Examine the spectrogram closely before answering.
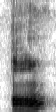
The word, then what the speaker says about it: envoyer: Envoyer. Envoyer. And look at how to pronounce it. En, it's a nasal vowel. V, w, a, voix. Ye. That is y sound. Y.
